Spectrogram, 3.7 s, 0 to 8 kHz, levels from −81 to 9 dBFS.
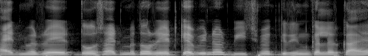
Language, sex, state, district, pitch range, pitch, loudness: Hindi, female, Bihar, Patna, 185-210 Hz, 195 Hz, -17 LUFS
